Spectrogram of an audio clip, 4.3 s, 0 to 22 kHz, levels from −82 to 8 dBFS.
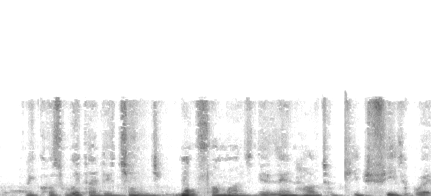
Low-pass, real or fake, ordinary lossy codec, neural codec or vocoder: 10.8 kHz; fake; AAC, 32 kbps; codec, 24 kHz, 3 kbps, HILCodec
